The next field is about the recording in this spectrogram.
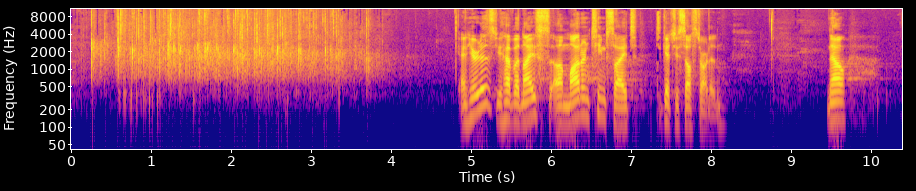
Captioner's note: applause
